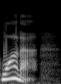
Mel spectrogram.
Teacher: In fast English, want to often sounds like wanna.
